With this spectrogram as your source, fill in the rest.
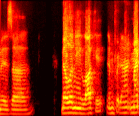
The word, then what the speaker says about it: Lockert: to welcome her her name is uh melanie lockett and am i pronouncing your last name right melanie lockert lockert it's an r yeah just like phonetic locker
